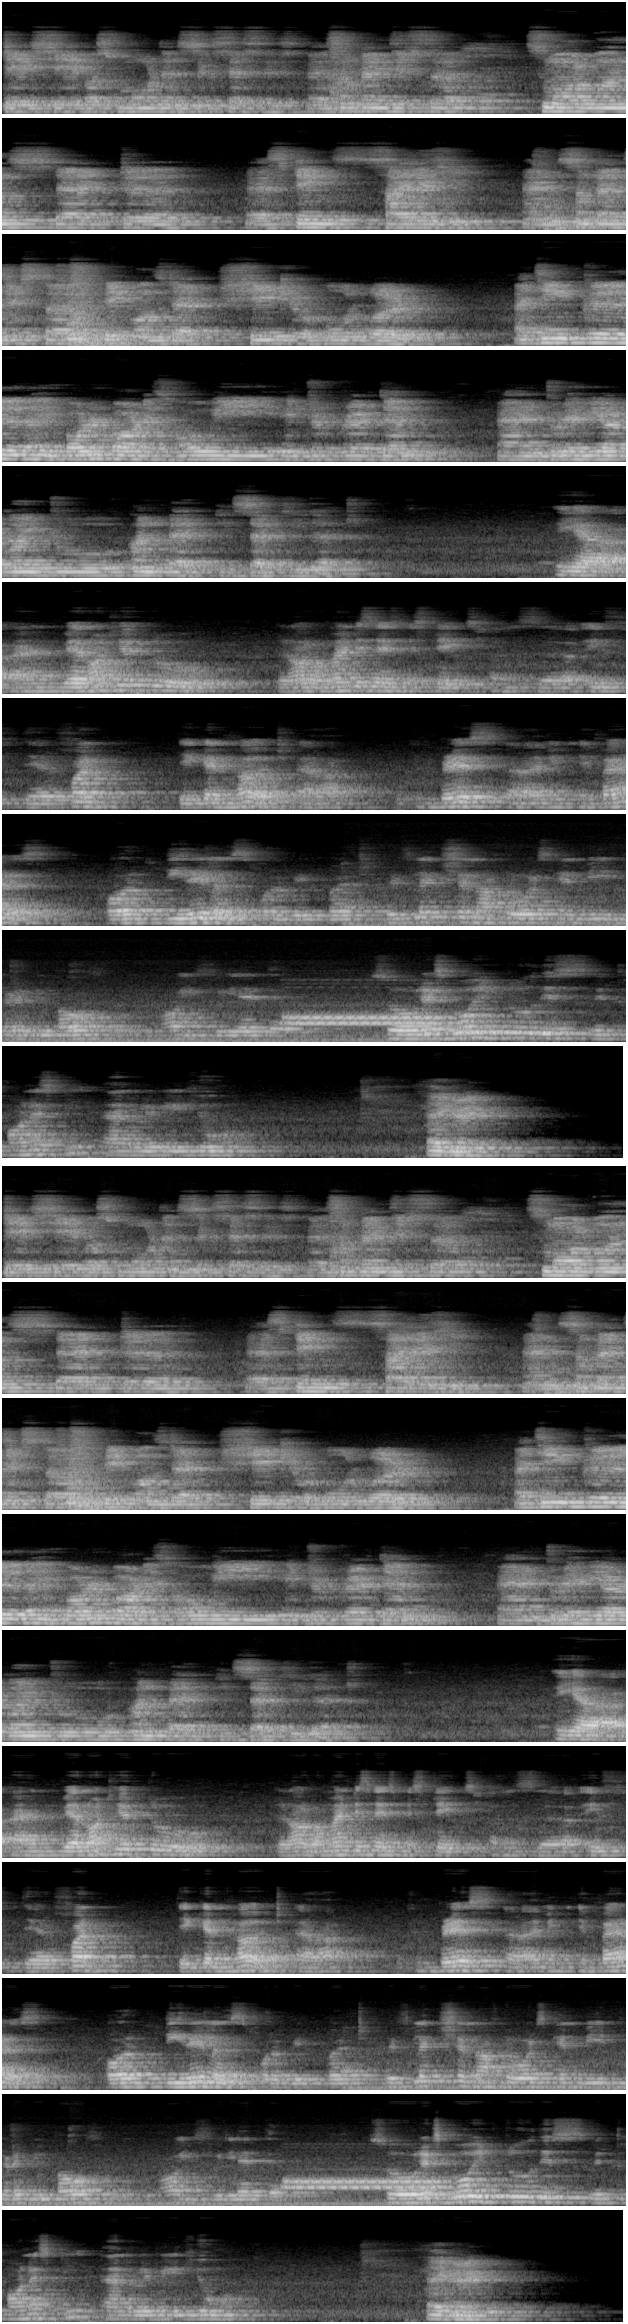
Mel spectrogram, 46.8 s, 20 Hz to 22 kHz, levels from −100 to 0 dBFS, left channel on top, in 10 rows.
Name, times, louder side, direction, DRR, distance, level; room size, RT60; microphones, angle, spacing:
voice 1, 0.0-6.0 6.5-8.2 8.6-12.5 13.2-17.2 17.7-21.2 44.9-45.0 45.3-45.6, left 1 dB, 5° left, -8 dB, 0.5 m, -27 dB
voice 2, 22.9-24.9 25.5-26.8 27.1-27.9 28.2-28.8 29.4-30.6 31.2-33.0 33.5-35.3 35.6-38.4 38.6-39.6 40.3-43.8, right 2 dB, 60° right, 3 dB, 0.6 m, -27 dB
sound 1, 35.3-40.7, equal, 70° left, 1.4 m, -33 dB
3.8 x 2.9 x 3.3 m, 1.1 s
head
